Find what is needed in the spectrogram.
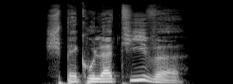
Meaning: inflection of spekulativ: 1. strong/mixed nominative/accusative feminine singular 2. strong nominative/accusative plural 3. weak nominative all-gender singular
- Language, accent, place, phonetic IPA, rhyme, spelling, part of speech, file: German, Germany, Berlin, [ʃpekulaˈtiːvə], -iːvə, spekulative, adjective, De-spekulative.ogg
